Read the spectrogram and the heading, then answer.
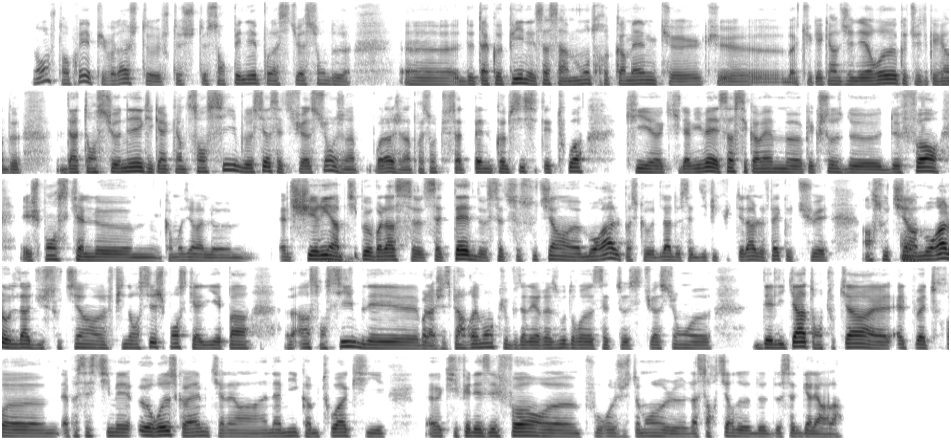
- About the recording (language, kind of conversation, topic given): French, advice, Comment aider quelqu’un en transition tout en respectant son autonomie ?
- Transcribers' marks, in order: none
